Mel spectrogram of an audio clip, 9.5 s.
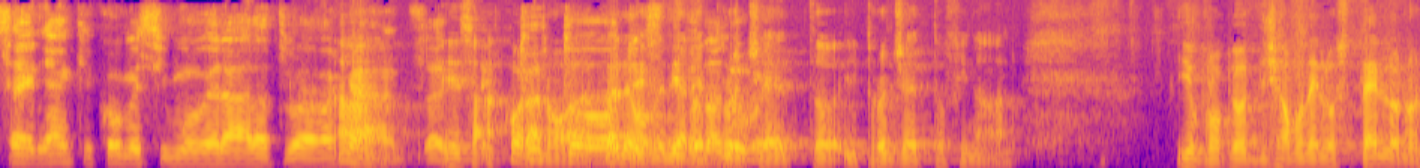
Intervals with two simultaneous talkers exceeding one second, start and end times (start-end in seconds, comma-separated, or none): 2.2-5.3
